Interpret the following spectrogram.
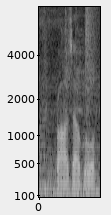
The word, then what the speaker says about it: Rosz al Ghul: Um, and it also helps phonetically uh for people to know how to pronounce Raz R O S Raz al Ghoul.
